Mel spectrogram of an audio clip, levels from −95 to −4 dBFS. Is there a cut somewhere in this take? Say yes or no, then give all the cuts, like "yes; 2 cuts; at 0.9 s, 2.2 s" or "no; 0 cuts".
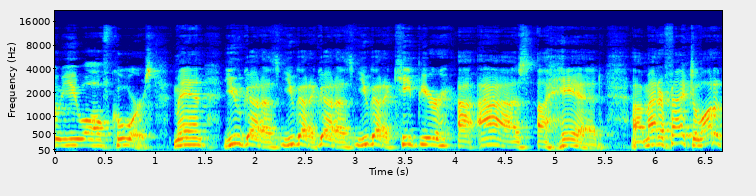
yes; 1 cut; at 2.6 s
